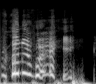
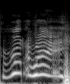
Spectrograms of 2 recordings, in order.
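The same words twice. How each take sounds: First: High, loud, laughing it out; squealing with laughter as soldiers flee. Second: High, loud squeal at fleeing men; excited squeal. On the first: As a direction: giggle through the words. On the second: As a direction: squeak it out gleefully. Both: Real, not acted. Mocking fleeing soldiers, laughing.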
